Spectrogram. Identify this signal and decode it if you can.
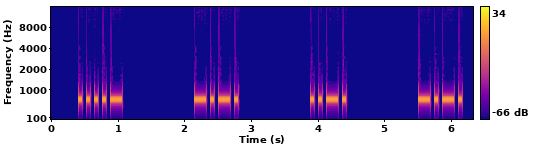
Morse code, heard as a keyed tone, about 20 wpm, spaced as for 7 wpm, 700 Hz. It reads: 4CFC
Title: USA Call Signs - 6 Characters - 6x Character Spacing - 20wpm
